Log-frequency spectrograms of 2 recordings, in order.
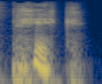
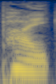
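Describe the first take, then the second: First: The name has the short 'ih' vowel, like 'sick'. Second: The name has the long 'eye' vowel, like 'bike'. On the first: The speaker calls it right. "it's Pick" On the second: The speaker calls it wrong. "it's not Pike"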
